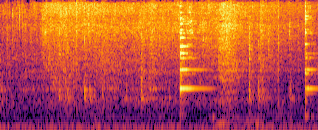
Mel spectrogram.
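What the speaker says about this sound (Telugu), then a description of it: "ఇప్పుడు కలిపేసుకుందాం" Lemon rice is stirred in a pan on a stove, with a soft sizzling scrape running steadily and a few sharper clinks from the spoon against the pan.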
